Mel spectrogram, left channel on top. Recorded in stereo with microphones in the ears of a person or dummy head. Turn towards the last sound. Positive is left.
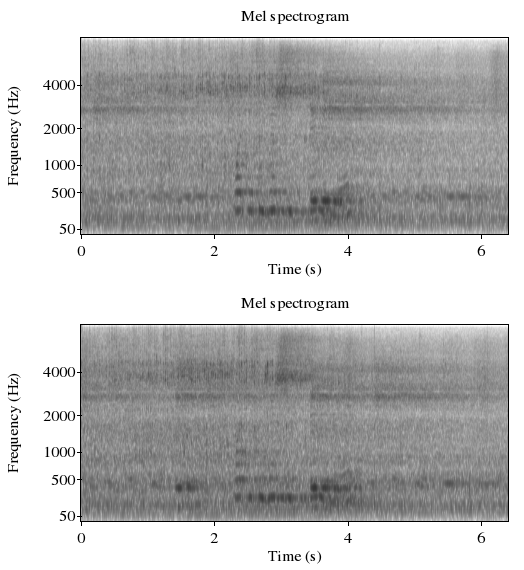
turn(degrees=15)  # may be behind; listen again after turning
